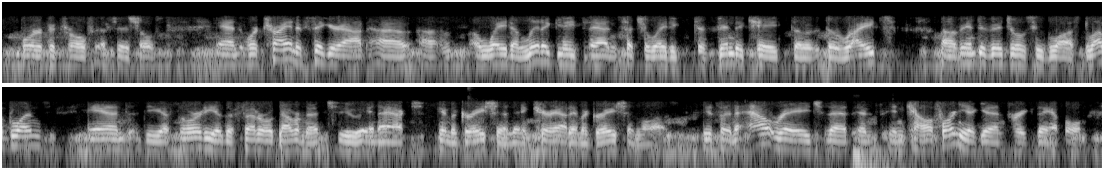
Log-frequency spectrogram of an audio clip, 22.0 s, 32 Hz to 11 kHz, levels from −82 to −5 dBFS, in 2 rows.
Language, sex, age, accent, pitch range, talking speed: English, male, 50-69, American, 115-140 Hz, 150 wpm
